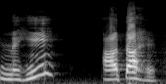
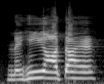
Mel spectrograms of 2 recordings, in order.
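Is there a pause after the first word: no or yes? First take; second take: yes; no. First: There is a short pause after the first word. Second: It is said straight through without a pause. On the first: No, you are wrong, the water does come. "एक मित्र ने कहा नहीं, थोड़ा रुका, आता है" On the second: The water does not come. "एक ने कहा नहीं आता है, इसका मतलब नहीं आता है।"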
